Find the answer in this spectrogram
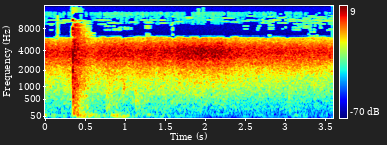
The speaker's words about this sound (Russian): О, дождь! Бежим, бежим скорее к нам.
